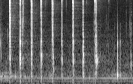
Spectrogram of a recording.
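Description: A quick run of light, sharp clicks, about eight a second and fading toward the end: a sound effect of the little webbed toenails of pickled duck's feet clicking as they are walked across a table.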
